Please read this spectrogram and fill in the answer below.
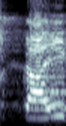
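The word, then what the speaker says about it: chi: तो कैसे कुछ चाई कहते हैं, कुछ काई कहते हैं, कारण क्या है कहने का, समझते हैं। जो CH को च लेकर पढ़ते हैं तो उसको एक चाई कह देते हैं, और जो यच को साइलेंट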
